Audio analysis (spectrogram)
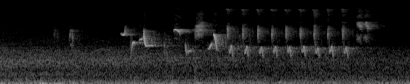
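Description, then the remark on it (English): A male nightingale sings at night, around 3 a.m., just arrived from West Africa to mate; rich whistled notes give way to a fast, rhythmic series of repeated chirps, clear above a soft, steady background hiss. “This is the first nightingale I've heard this year.”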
